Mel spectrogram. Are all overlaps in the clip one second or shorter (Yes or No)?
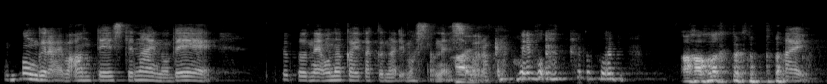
Yes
